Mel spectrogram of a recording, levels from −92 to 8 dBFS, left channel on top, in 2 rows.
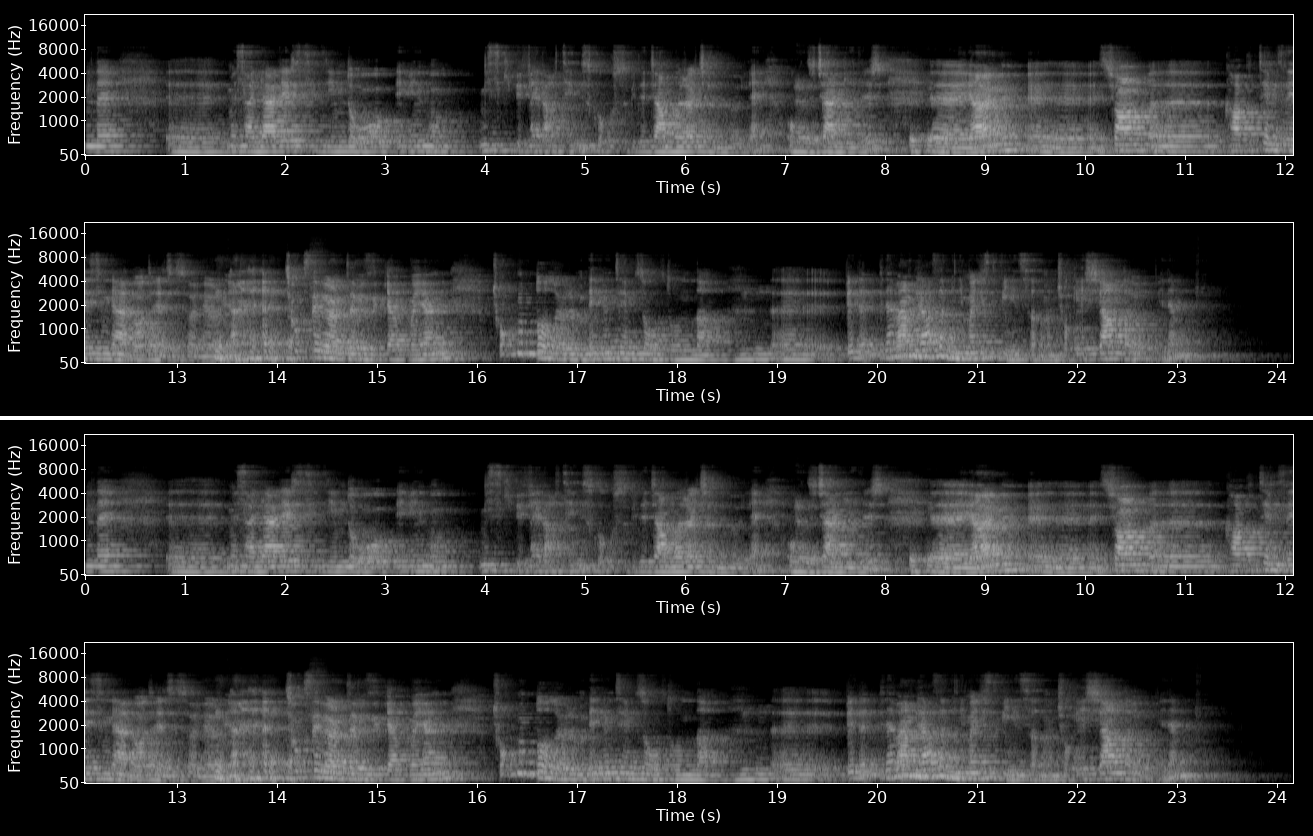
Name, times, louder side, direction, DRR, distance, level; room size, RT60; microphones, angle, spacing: voice 1, 0.0-3.6 3.9-7.0 7.3-13.8 14.1-18.6 18.9-23.0, left 1 dB, 25° left, -1 dB, 3.1 m, -34 dB
voice 2, 7.0-7.4 8.2-8.7 13.2-14.5 18.6-19.0, equal, 5° right, -3 dB, 1.3 m, -38 dB
14.5 x 7.3 x 8.2 m, 1.1 s
head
